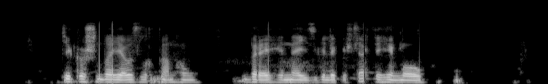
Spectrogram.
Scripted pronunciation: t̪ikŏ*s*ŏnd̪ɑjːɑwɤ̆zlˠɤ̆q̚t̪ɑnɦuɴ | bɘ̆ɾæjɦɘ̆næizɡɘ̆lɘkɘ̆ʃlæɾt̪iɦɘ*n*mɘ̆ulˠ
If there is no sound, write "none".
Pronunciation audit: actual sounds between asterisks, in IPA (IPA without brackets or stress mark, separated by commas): ʃ, ŋ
